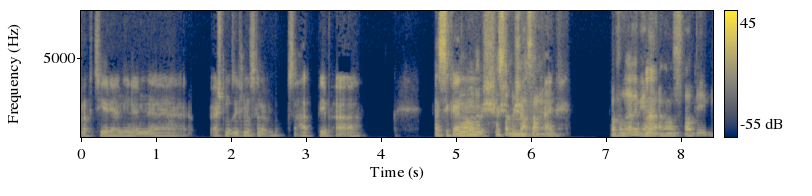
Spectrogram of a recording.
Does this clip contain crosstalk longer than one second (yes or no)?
yes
